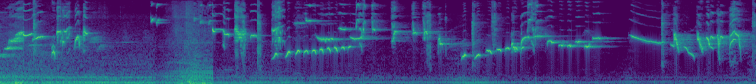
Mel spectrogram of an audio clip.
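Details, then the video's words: White-rumped shama duo in full, energetic song for bird training: sharp high chips, then fast descending trills of whistled notes, with short rising runs repeated across the phrase and a faint low hum behind. "Duo GACOR !! Burung MURAI BATU Full isian MASTERAN PANCINGAN"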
